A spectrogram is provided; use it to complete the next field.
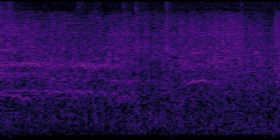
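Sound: horses neighing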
